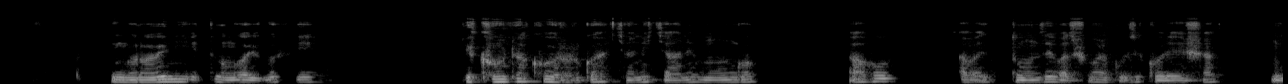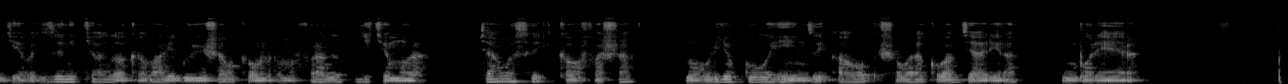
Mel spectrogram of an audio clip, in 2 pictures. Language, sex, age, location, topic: Kinyarwanda, male, 25-35, Huye, agriculture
